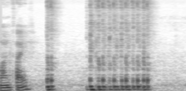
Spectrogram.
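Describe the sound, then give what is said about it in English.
Typing on an Apple butterfly keyboard: a few soft, flat taps, then a quick run of shallow keystrokes lasting under a second. “Right, and the keyboard sounds different. It's a butterfly keyboard. It's a butterfly keyboard from Apple versus the clicky keys of the Logitech”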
